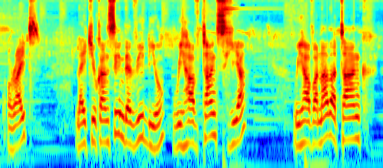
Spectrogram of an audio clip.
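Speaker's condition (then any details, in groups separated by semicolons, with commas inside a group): No condition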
